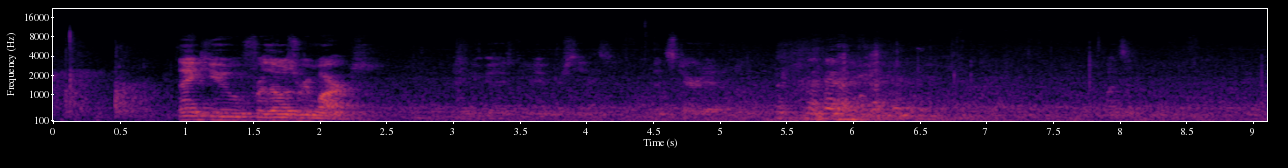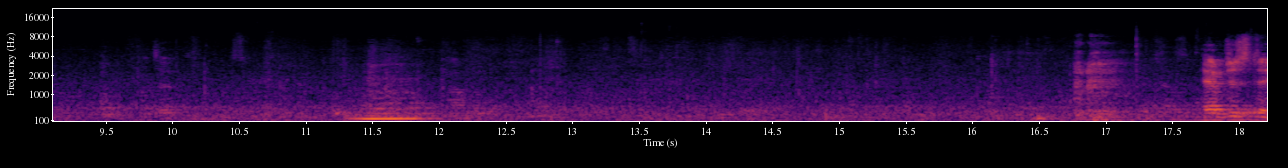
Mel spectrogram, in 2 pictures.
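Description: A man speaks through a microphone over a loudspeaker in an echoing hall.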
